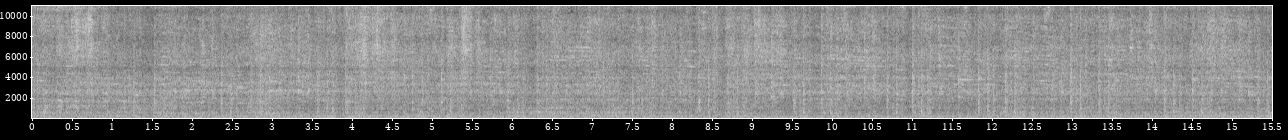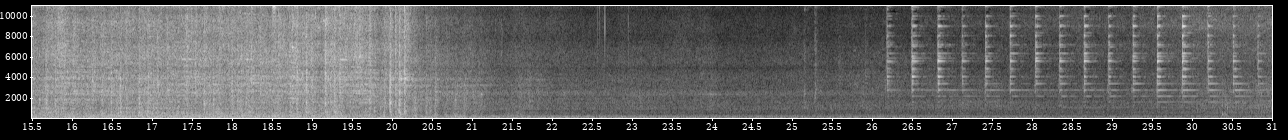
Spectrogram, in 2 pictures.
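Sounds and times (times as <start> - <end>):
freight train wheels rumbling: 0.0 - 31.0
crossing bell ringing: 26.1 - 31.0.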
